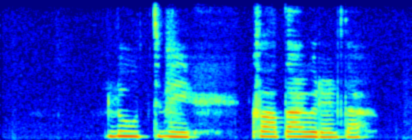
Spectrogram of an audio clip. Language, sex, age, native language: Icelandic, female, 12, Icelandic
